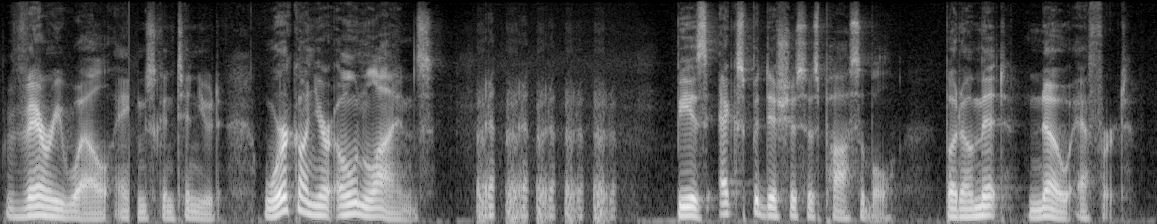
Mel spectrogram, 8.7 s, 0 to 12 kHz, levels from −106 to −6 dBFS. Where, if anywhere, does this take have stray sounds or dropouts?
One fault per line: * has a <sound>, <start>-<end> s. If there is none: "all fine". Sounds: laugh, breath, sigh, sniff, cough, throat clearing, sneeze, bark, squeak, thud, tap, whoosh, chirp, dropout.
* has a dropout, 1.0-1.0 s
* has a laugh, 3.6-4.6 s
